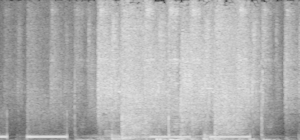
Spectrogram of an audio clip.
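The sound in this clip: A telephone call is dialled and rings out: a steady mid-pitched tone, a stretch of noisy clicks, then a UK-style double ring tone made of two short tone bursts close together.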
